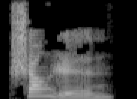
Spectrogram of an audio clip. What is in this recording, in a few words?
"商人" shang ren, chinese; cyberchinese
